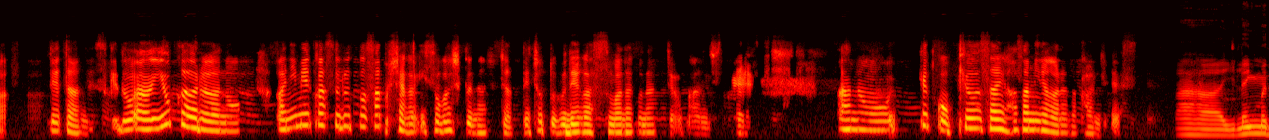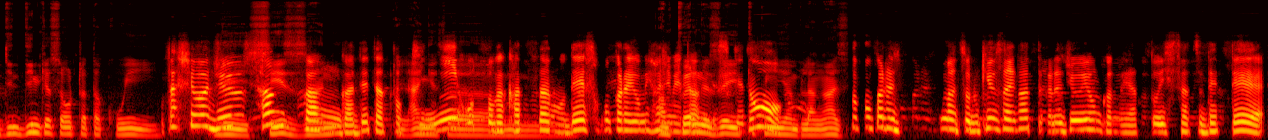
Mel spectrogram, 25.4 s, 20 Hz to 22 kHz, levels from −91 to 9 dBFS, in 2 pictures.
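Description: Throughout the speech, an echo with no canceller trails each phrase by roughly 0.4 s, at about 28 dB below the talker: the far end's loudspeaker feeds its microphone and nothing removes it. Unlike room reverberation, this is a distinct, thin, delayed repeat rather than a smooth tail.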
